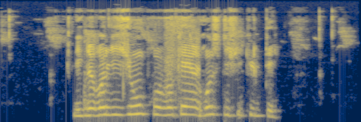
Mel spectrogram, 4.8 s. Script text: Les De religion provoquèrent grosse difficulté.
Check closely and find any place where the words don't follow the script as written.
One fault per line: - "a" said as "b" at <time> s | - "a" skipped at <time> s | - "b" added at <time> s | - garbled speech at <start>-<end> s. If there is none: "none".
none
